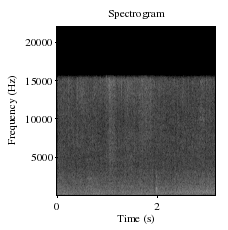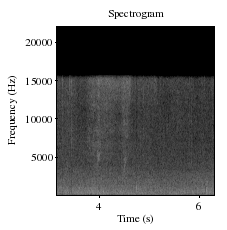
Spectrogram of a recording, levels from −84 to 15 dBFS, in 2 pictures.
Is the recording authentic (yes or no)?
yes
